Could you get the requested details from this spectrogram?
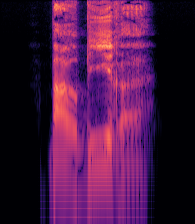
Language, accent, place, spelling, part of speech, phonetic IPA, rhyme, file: German, Germany, Berlin, Barbieren, noun, [baʁˈbiːʁən], -iːʁən, De-Barbieren.ogg
- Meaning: gerund of barbieren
